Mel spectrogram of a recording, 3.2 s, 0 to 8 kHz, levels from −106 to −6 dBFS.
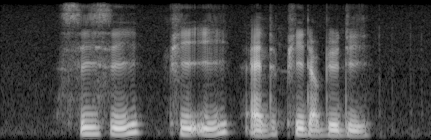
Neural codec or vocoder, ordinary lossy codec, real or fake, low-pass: none; none; real; 7.2 kHz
